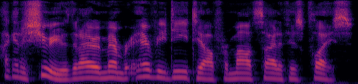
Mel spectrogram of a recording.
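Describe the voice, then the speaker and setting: A man reading an earnest revolutionary plotter, bright-voiced. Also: on the high side, fast, no room sound, studio quality. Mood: earnest, explaining. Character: earnest male revolutionary plotter persuading wary allies. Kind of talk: storybook character read aloud.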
